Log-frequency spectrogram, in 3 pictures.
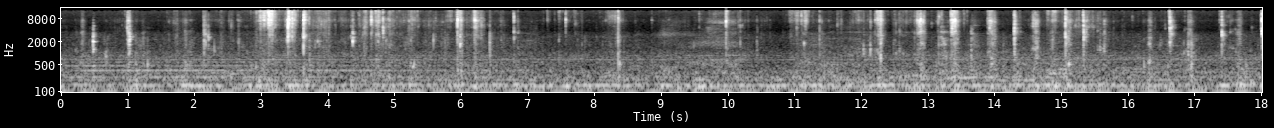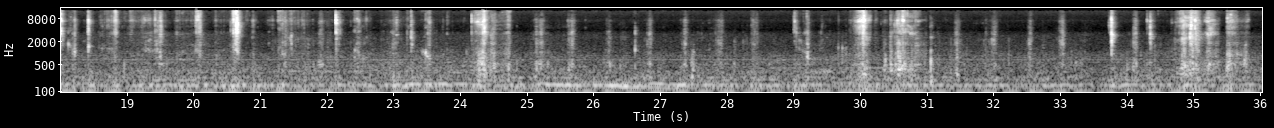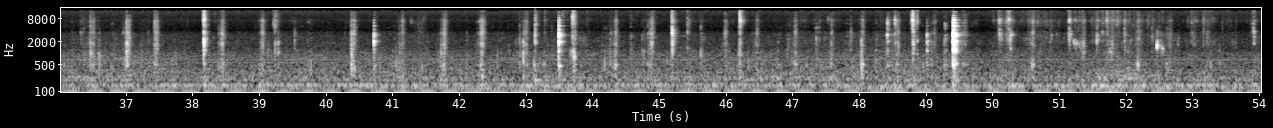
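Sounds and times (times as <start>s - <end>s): crunching raw vegetables: 0.3s - 8.5s.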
